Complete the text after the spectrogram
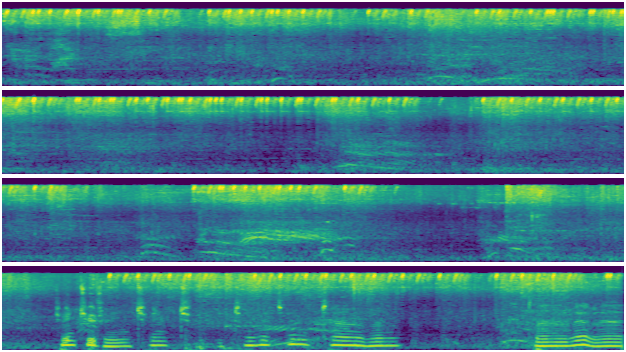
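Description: Magic blasts and sword hits crackle and boom in a busy fight.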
